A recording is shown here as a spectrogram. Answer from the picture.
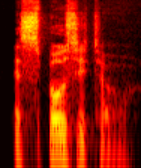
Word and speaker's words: Esposito: I've heard him say it both ways. I think he's of Italian descent, so if you're going to say it correctly, it's Esposito.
